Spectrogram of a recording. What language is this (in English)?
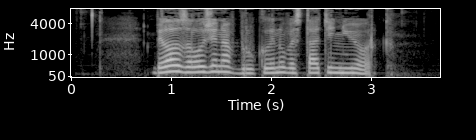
Czech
